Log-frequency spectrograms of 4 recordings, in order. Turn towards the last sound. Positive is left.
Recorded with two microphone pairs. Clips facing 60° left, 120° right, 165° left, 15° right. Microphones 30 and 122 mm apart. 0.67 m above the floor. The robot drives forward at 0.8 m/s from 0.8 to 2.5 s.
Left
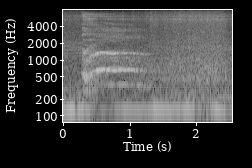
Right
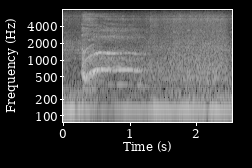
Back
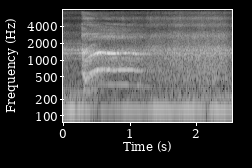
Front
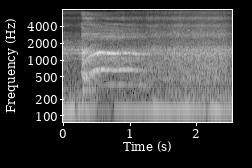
turn(degrees=-145)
